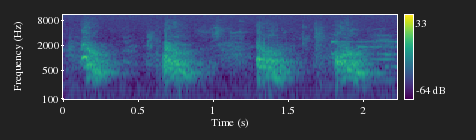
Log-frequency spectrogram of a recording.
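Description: A dog barking four times in a steady run, about one bark every 0.6 seconds, each bark dropping in pitch.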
